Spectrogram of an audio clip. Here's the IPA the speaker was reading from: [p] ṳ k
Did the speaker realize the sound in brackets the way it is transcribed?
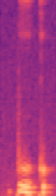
yes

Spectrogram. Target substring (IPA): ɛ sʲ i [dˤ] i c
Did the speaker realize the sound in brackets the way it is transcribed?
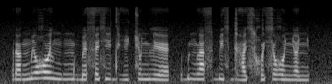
no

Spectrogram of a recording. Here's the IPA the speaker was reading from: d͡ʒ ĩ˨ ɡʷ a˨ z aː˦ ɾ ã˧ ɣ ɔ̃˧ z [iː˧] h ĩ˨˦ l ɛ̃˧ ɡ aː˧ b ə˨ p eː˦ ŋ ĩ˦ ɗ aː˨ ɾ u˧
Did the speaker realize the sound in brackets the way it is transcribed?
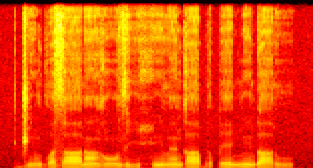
no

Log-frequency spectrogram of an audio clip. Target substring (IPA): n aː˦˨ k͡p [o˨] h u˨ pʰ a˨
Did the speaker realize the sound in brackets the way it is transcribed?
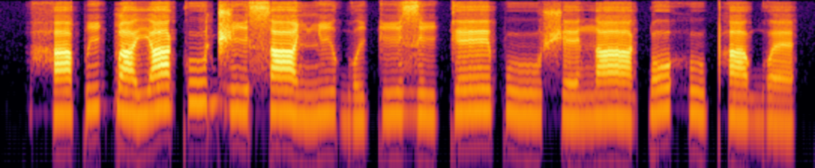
no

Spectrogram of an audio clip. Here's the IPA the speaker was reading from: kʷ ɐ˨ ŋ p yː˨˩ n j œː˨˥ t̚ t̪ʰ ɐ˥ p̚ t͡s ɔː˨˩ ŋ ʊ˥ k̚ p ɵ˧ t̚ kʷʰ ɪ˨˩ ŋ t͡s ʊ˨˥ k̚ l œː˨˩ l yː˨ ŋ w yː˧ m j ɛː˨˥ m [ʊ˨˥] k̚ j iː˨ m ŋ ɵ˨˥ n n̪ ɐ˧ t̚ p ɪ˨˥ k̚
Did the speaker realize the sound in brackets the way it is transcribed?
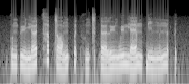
yes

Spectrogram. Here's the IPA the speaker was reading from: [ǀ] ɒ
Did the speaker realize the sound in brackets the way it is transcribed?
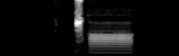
no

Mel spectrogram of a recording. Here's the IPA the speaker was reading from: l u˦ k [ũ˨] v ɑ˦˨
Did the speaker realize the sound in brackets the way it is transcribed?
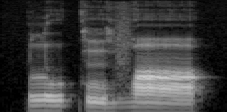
yes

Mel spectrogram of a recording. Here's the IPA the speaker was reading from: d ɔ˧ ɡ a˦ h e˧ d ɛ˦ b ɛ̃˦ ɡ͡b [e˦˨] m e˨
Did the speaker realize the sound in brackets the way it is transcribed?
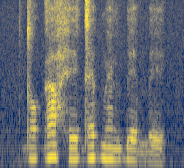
yes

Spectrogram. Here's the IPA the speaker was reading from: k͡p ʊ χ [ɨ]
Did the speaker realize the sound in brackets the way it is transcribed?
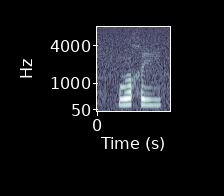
no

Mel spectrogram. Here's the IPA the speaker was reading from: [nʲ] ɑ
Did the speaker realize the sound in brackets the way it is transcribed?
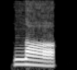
no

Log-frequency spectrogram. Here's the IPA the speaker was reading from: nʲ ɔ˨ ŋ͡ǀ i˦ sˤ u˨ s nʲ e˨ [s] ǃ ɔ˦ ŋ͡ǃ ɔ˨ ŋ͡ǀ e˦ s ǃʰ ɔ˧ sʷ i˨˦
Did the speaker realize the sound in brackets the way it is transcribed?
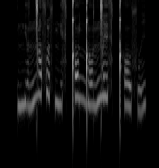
yes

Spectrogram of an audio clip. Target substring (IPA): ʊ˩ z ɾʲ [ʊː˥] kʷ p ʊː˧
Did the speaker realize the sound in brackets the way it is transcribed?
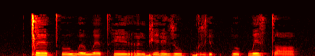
yes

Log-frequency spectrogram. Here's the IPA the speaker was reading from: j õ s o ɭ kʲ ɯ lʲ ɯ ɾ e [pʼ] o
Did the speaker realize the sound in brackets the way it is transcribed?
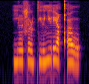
no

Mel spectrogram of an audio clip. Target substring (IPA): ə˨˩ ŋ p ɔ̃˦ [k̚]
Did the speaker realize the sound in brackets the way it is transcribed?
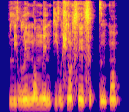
yes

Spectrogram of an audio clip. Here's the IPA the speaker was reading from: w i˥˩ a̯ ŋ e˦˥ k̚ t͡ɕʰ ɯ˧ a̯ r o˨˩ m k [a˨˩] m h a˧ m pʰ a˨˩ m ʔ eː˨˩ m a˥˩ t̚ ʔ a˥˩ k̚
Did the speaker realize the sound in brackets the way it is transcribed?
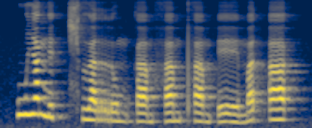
yes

